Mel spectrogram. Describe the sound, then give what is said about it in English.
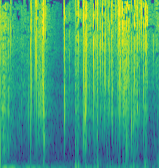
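Crinkling and tearing of a pack of hockey cards being opened, with a quick run of sharp, papery rips and crackles of varying loudness, heard alone. “Of course, you know what that sound is. Hockey cards.”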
